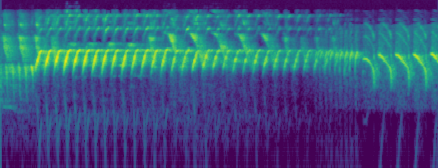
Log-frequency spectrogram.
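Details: Canary song opening with a rising note into a long, fast trill of bright clipped notes, then shifting to slower, separate downward-sweeping whistles.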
